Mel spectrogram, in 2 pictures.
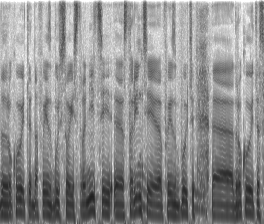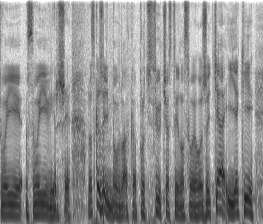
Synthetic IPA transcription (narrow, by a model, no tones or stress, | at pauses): d̪d̪ɾʊkujʊt̪ɪnɐfɛjzbukʲsʋɔjist̪ɾɐnʲit͡sʲist̪ɔɾʲinʲt͡sʲifɛjzbut͡sʲi | d̪ɾʊkujʊt̪ɛsʋɔjisʋɔjiʋʲirʃɪrɔskɐʒɪtʲbʊwlˠɑ̰skɐpɾɔt͡sʲut͡ʃɐst̪ɪnʊsʋɔjɔɦɔʒɪtʲːaʔijɐkʲi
